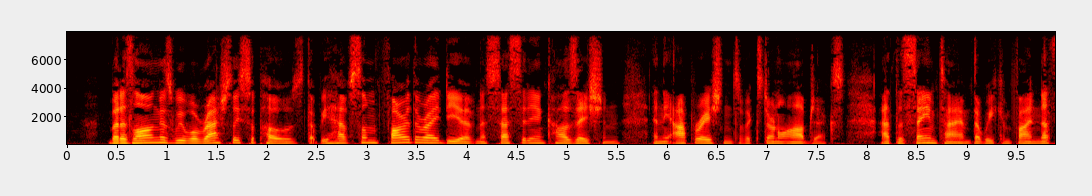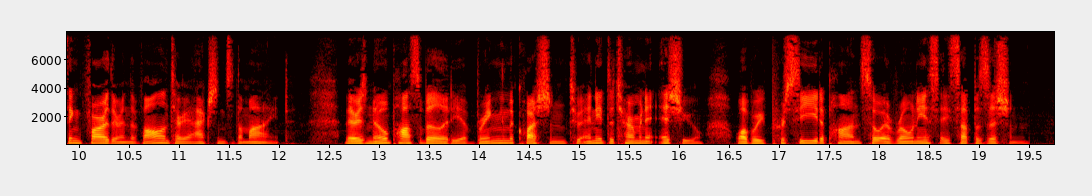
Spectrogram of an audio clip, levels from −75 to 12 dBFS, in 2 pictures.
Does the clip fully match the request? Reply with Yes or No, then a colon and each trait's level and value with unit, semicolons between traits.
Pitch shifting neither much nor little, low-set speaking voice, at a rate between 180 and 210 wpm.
Yes: average, 4.6 semitones; low, 125 Hz; average, 185 wpm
